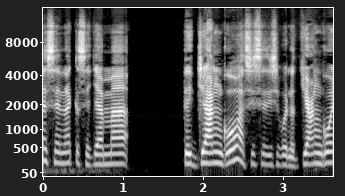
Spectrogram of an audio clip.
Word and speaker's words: Django: Es una puesta en escena que se llama The Django, así se dice, bueno, Django en Django con la soga al cuello, se escribe DJ Ango, ¿no?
